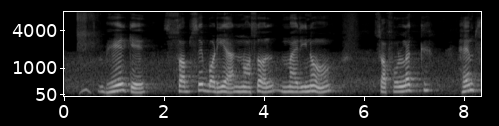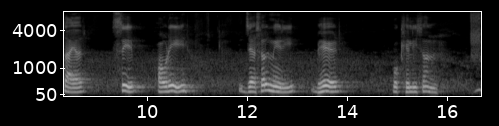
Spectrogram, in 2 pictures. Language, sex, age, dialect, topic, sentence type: Bhojpuri, male, 18-24, Southern / Standard, agriculture, statement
